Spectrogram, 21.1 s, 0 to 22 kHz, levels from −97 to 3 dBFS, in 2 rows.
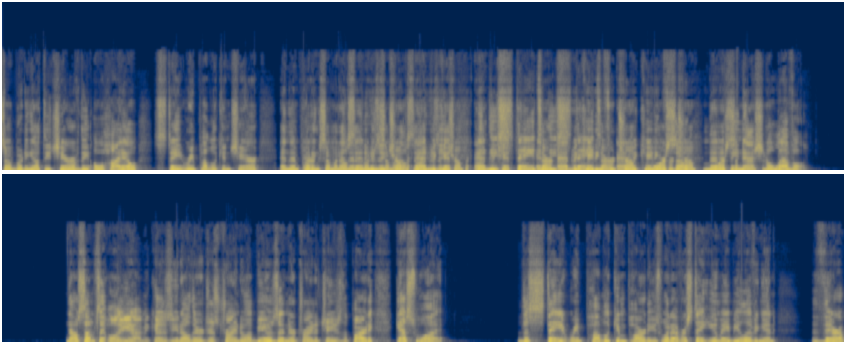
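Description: From 3.77 s to 9.19 s, just after "chair and then" and up to "national level", the speech carries a doubled audio track. A second full-band copy runs roughly 0.7 s behind the original, at around 5 dB lower, with no decay or room colouring. It switches in and out abruptly at both ends. The likely cause is a second, slower capture path or an edit leaving two misaligned copies mixed together.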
